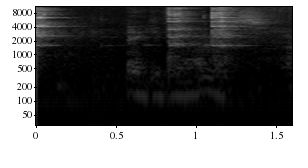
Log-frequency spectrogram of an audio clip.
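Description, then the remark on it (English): Glasses clink together in a toast, two bright ringing taps in quick succession, with faint voices murmuring underneath. “So cheers, gentlemen.”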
